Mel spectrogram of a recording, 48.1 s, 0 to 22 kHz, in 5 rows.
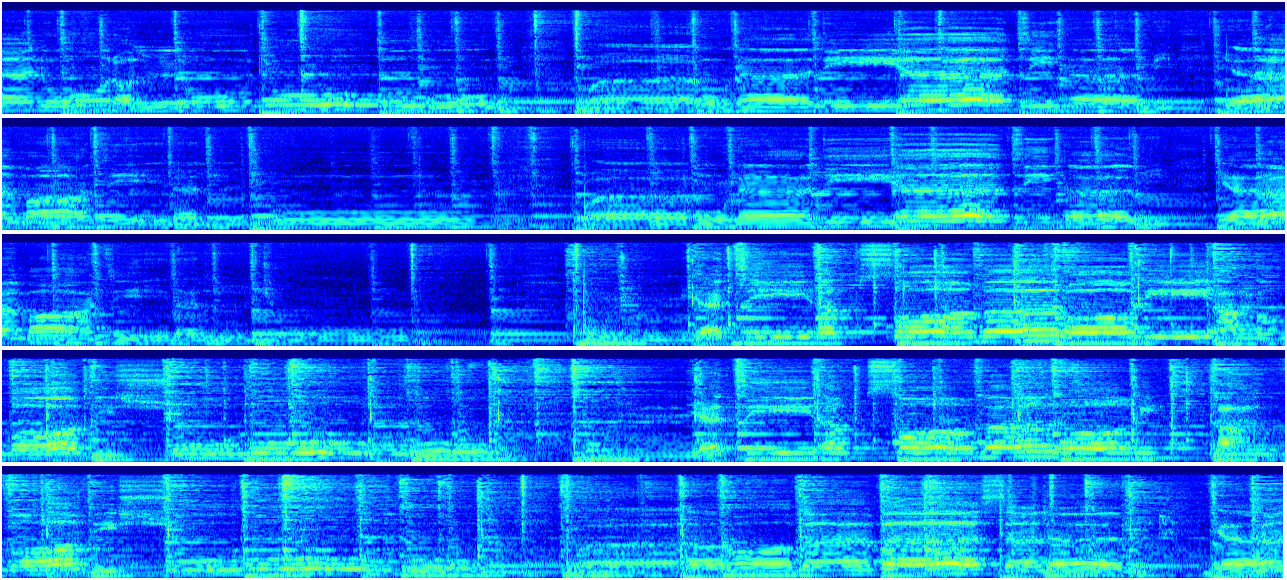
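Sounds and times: man singing devotional song: 0:00.0 - 0:22.6, 0:23.4 - 0:48.0
instrumental accompaniment: 0:00.0 - 0:48.0
low beat: 0:23.5 - 0:48.0.

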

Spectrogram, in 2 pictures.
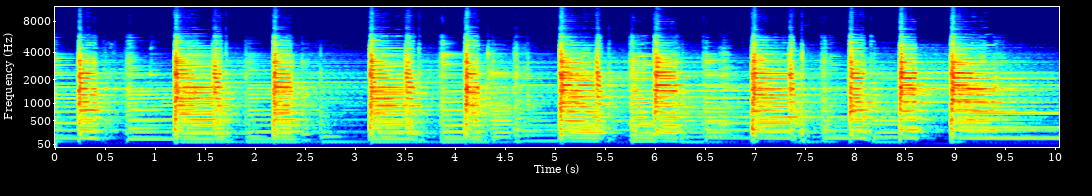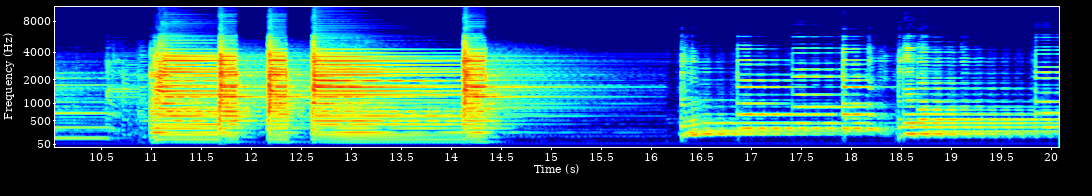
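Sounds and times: electric guitar chords ringing out: 0:00.0 - 0:20.0
pulsing electric guitar chords: 0:00.0 - 0:20.0.

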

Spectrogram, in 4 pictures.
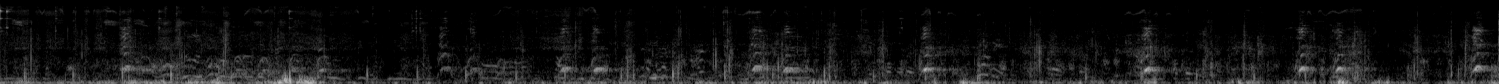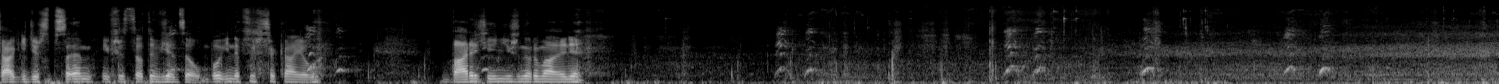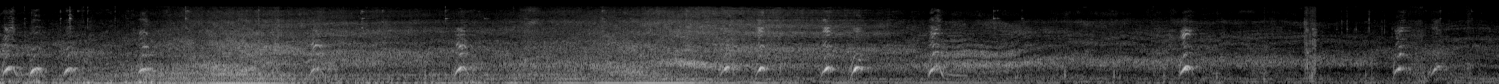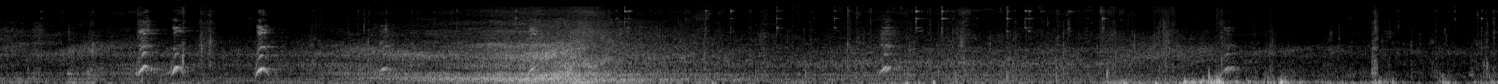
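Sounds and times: dogs barking: 0:00.0 - 0:06.4, 0:07.0 - 0:09.6, 0:10.8 - 0:11.8, 0:12.8 - 0:15.0, 0:16.6 - 0:17.0, 0:17.9 - 0:18.7, 0:22.6 - 0:23.6, 0:24.7 - 0:55.3, 0:57.2 - 0:57.6
car passing: 0:20.7 - 0:59.9.

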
